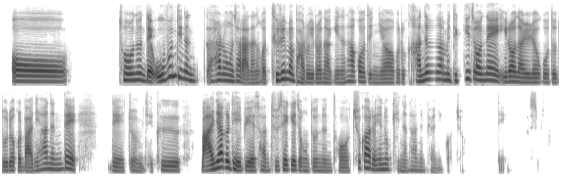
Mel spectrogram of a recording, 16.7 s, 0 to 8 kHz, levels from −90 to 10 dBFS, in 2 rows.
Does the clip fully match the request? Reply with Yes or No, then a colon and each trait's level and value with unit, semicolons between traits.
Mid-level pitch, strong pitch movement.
Yes: medium, 175 Hz; wide, 6.3 semitones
